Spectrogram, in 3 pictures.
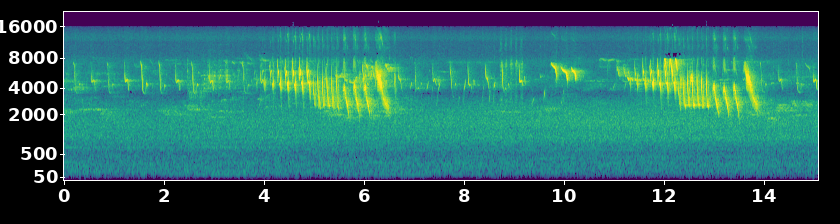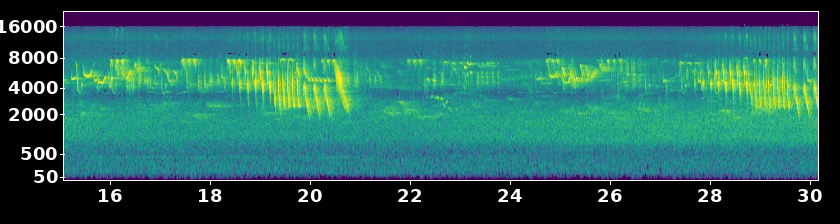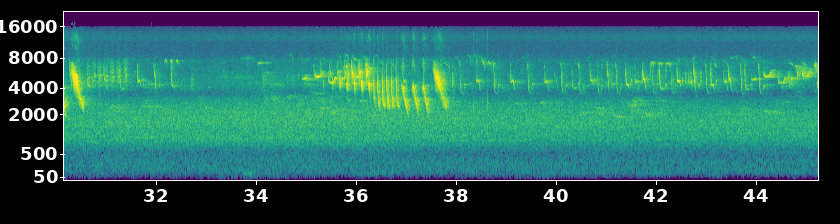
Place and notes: OHRBERG PARK, Hameln - Bird Sounds (Sound Recording Of Birds In The Park)
Nice sunny and warm afternoon in the Ohrberg Park and birds were very happy and their voices show that! Mostly in the park are "Common Chaffinch & Willow Warbler" birds.
Tascam DR100-MKIII Handheld Recorder
MikroUSI Omni directional Stereo Matched Microphones
Landkreis Hameln-Pyrmont, Niedersachsen, Deutschland, 20 April 2021, 12:07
